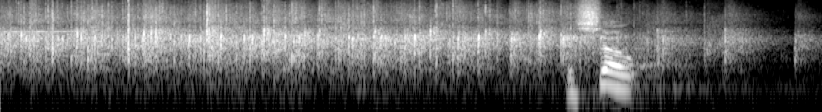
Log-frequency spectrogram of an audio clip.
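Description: A crowd claps steadily in a dense, continuous wash of applause, with a brief raised shout cutting through near the end before the clapping thins out.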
